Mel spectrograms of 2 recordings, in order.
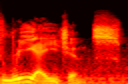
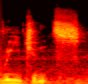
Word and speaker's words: reagents: is isn't it it's reagents someone said that I think Jackie said that I've always called them Regents as in like ingredients but yeah reagents would be having read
